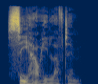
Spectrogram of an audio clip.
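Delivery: ordinary delivery, nothing marked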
